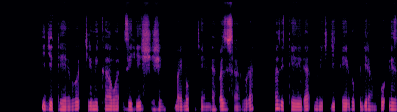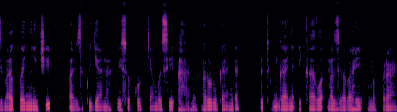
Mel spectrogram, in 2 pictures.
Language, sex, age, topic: Kinyarwanda, male, 18-24, agriculture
